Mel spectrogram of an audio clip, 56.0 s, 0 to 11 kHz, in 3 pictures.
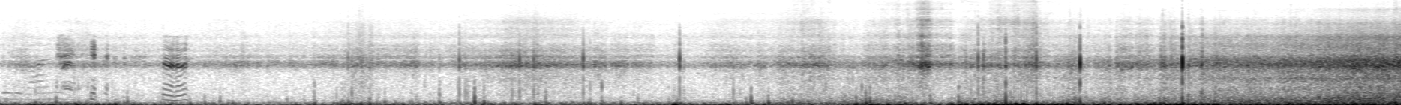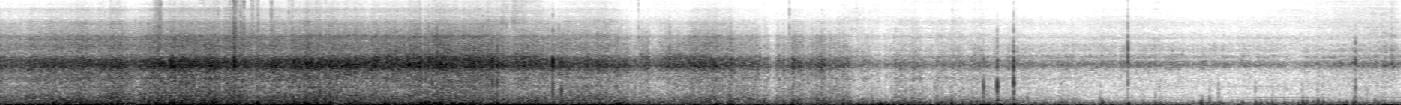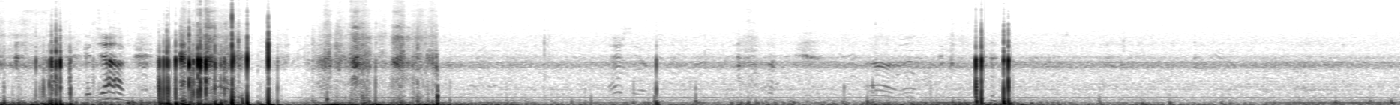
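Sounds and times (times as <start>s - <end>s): wind noise on microphone: 0.0s - 56.0s
skis scraping on snow: 2.8s - 39.0s, 39.6s - 43.5s.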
